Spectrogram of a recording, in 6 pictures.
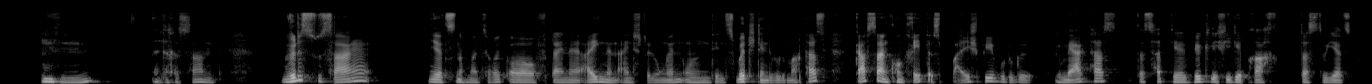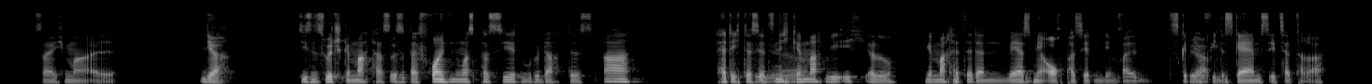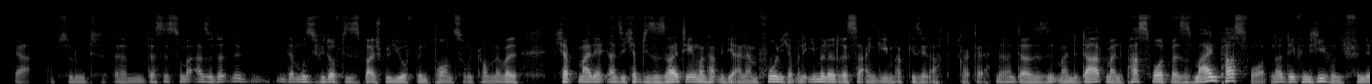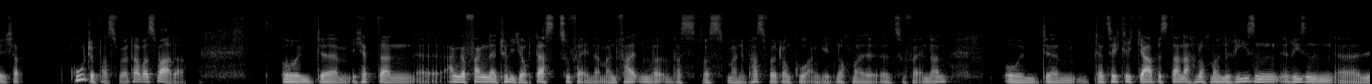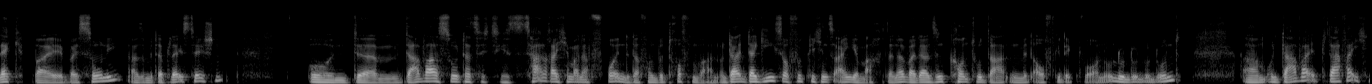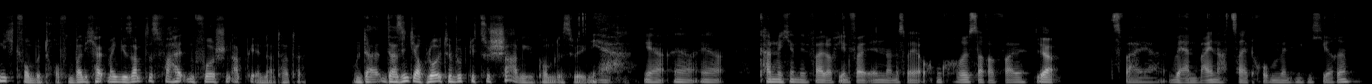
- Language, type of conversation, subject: German, podcast, Wie wichtig sind dir Datenschutz-Einstellungen in sozialen Netzwerken?
- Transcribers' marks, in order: none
